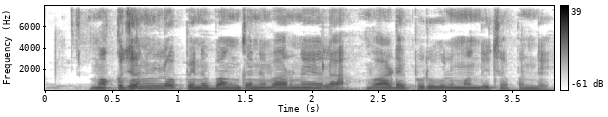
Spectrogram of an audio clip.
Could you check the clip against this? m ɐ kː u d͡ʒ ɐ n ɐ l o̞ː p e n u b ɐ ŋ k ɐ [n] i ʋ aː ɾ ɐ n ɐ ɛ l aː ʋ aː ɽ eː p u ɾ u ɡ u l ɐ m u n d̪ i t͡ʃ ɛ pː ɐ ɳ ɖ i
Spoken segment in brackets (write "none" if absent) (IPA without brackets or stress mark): n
